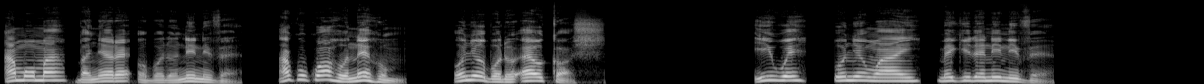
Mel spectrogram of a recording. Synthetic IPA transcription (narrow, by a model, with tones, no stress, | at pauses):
a˦mʊ˦ma˦ba˨ɲe˦ɾe˦ʔo˨bo˨do˨ni˦ni˨vḛ˨ | a˦kʷʊ˦kʷɔ˦ɦʊ˨ne˦ɦu˨m̩˨ | o˦ɲe˦o˨bo˨do˨ʔe˦lkɔ̰˨ʃ | i˦we˦ | o˦ɲe˦ŋʷa˦ɲɪ˦me˦ɡi˦de˦ni˦ni˦vḛ˨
